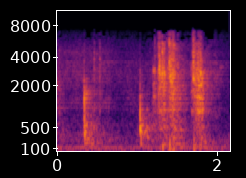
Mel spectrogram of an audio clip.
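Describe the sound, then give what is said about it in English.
A closet is opened: a few wooden knocks and thumps mix with scraping rubs as the doors and contents are handled, in short uneven bursts. “Open that closet.”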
